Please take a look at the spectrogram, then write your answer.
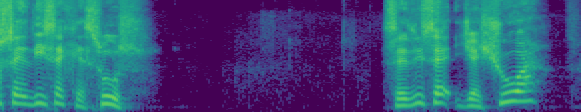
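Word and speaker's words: ישוע: Y en hebreo Jesús se pronuncia o se escribe Yeshua o Yeshua Amasiaj, que significa Jesús, el Mesías.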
